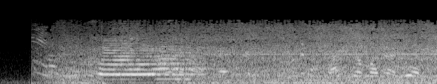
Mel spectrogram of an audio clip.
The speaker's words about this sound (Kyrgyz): Курамында 17 вагондон турган Бишкек Москва катамындагы поезд бүгүн түштө башкалардан Орусияны көздөй бет алды.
